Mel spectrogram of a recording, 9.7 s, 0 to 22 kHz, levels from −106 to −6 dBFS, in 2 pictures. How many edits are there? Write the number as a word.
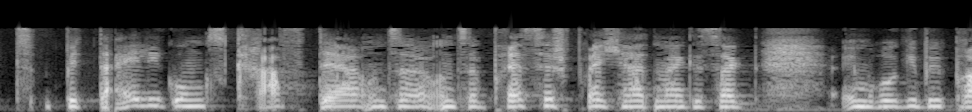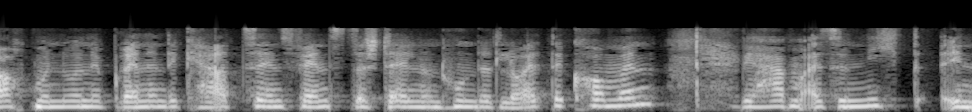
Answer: two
